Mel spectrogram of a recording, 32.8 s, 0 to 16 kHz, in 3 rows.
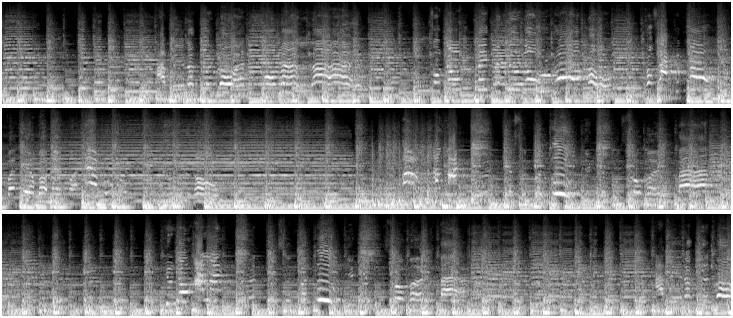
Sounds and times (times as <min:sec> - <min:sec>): Music: 0:00.0 - 0:32.8.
